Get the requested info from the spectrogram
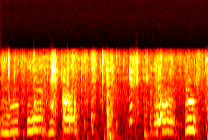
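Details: Excited male poodle weighing seven pounds, making happy sounds while pushing a jolly teaser ball around obstacles like a coffee table indoors; short tonal whimpering bursts, some steady and some wavering, recur several times among soft knocks and bumps.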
